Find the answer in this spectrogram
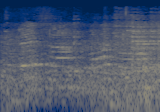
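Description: Background chatter of diners in a dining room: several faint voices, some high-pitched, overlapping without close speech.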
